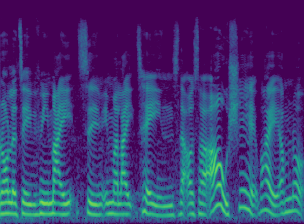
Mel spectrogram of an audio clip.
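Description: With a Cockney accent, a woman speaks fairly quickly in a fairly low voice with ordinary pitch variation. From London. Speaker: theatre-maker. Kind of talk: interview.

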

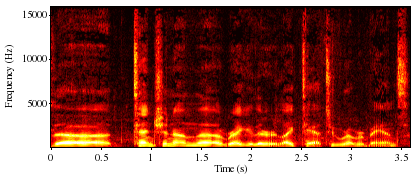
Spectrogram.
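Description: In an American accent, a man talks at a fairly slow pace with a fairly low pitch and a plain, everyday voice. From Wisconsin. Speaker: tattoo artist. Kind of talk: interview. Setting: tattoo shop.

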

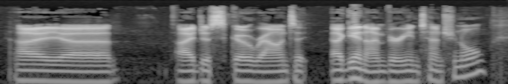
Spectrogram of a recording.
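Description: Here a man talks with an American accent at a moderate pace. His is a plain, everyday voice, fairly low in pitch. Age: 20s. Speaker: bartender. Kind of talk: casual chat.

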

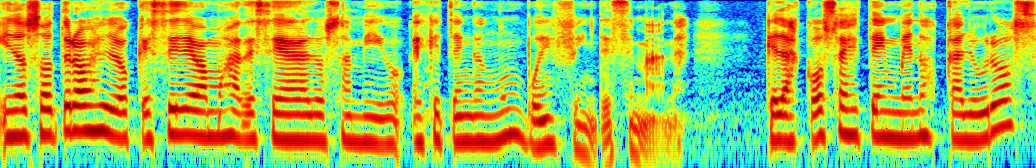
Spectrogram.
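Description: Over a quiet background, a woman with a fairly low pitch and a dark, mellow tone speaks at a moderate pace. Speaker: radio host. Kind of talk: radio magazine chat and commentary. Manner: animated.

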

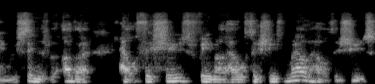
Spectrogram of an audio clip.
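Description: A man speaks at a very fast pace with lively intonation. Noticeable background noise is present. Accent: British. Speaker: consultant urologist. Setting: video call.

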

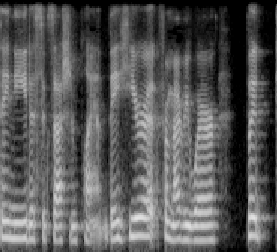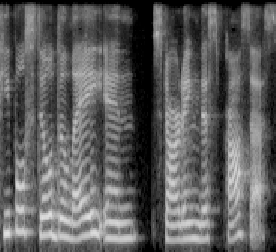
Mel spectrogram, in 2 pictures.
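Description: A woman with a Canadian accent and an ordinary speaking voice talks at a fairly slow pace, with a medium pitch and ordinary pitch variation. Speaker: magazine editor, podcast host. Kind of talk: interview.

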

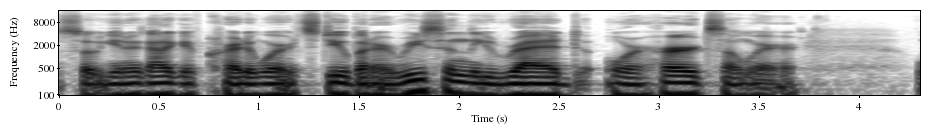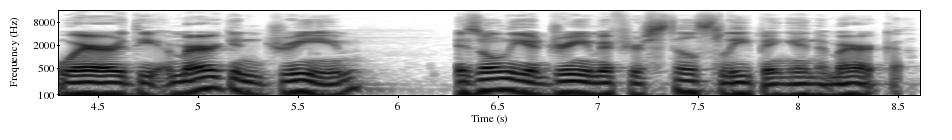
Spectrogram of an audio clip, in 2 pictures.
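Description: Fairly quick and fairly low-pitched, a man speaks in a plain, everyday voice. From US, Pakistani-American family. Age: 30s. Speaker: entrepreneur. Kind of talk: casual chat.

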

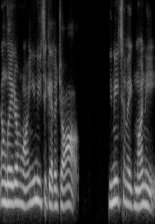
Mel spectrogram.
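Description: At a fairly quick pace, a woman with a fairly high pitch speaks in a normal speaking voice. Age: 40s. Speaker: life coach. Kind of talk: interview.

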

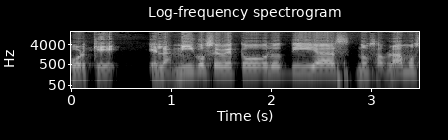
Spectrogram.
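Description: Over a very clean recording with a silent background, a man speaks at a very slow pace in a high voice with very wide pitch swings, the sound dry and close with no echo. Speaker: radio host. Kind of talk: radio interview. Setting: studio.

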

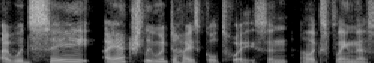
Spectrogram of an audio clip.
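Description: The speaker talks at a moderate pace in a Canadian accent. The recording is very clean and the background silent. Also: man. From northern Ontario, Canada. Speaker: Two-Spirit knowledge keeper and storyteller. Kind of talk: casual interview chat, storytelling. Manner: calm, reflective.

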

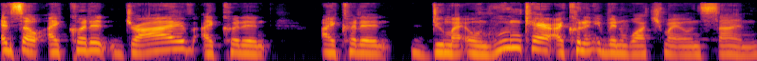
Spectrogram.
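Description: In an American accent, a woman with a plain, everyday voice speaks at a moderate pace and medium pitch with lively intonation. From Germany, US military family. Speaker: nurse, army veteran and filmmaker. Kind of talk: interview. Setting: remote call with babies nearby.

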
